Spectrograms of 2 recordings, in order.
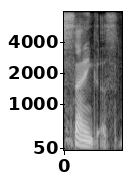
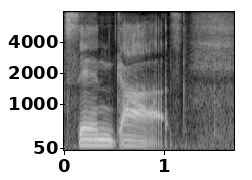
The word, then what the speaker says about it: Sangahz: so now you know it's sanghas right not send gods note sometimes people accidentally spell it s-a-n-g-h-a-z it's not saying Haas is saying Oz okay just getting that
